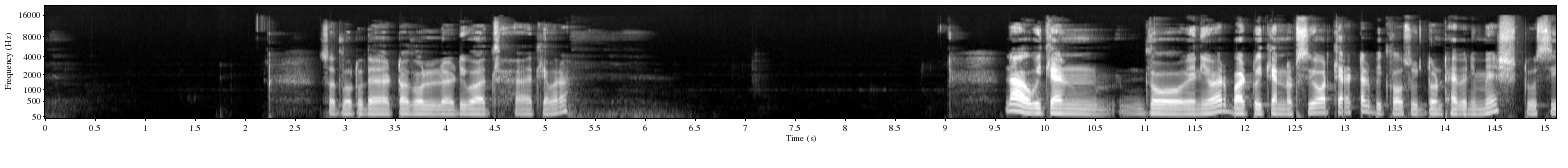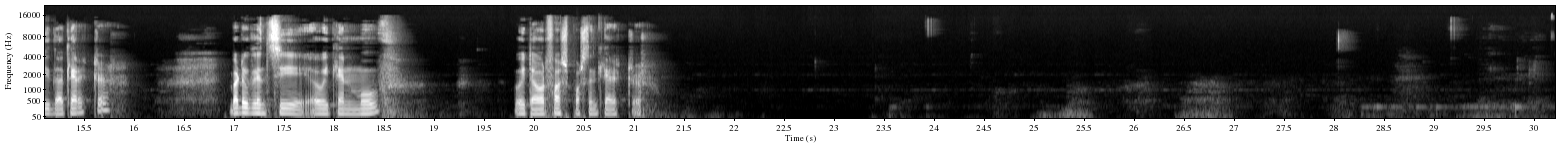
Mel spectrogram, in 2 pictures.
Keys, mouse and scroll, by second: 0.0-0.1 typing, 2.1-5.2 typing, 6.3-9.0 typing, 9.3 Return, 10.3-14.2 typing, 15.3 d, 16.4 Escape, 16.9 middle click, 17.4-17.9 scroll down 3, 17.9 middle click, 19.5 F11, 24.3 middle click, 26.8 middle click, 29.8 alt+F9.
